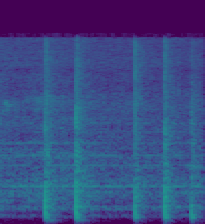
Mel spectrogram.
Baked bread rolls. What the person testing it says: When you get that hollow sound, then you know that they're cooked or baked rather all the way through.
